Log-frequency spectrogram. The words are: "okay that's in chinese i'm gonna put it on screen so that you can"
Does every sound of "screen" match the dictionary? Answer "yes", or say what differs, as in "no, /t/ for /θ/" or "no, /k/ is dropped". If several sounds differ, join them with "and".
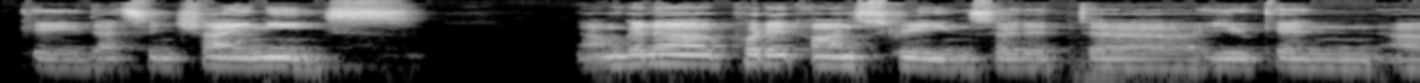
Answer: yes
